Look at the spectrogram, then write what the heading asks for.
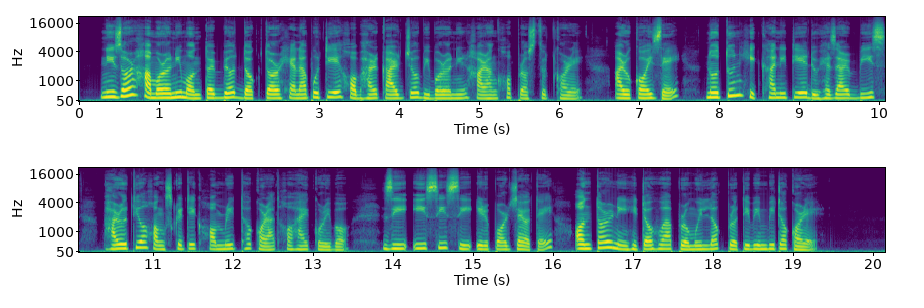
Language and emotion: Assamese, neutral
